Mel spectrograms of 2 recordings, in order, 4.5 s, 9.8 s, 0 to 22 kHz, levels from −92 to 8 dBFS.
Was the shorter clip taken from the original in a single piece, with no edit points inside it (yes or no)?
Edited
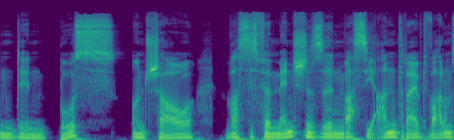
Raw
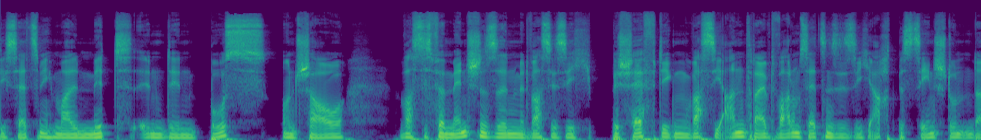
no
